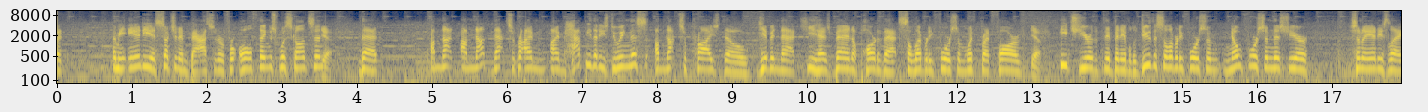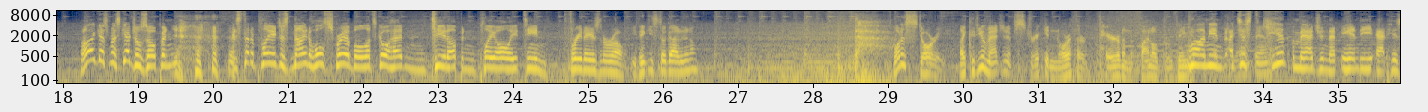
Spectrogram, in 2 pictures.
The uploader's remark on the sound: Live from Erin Hills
